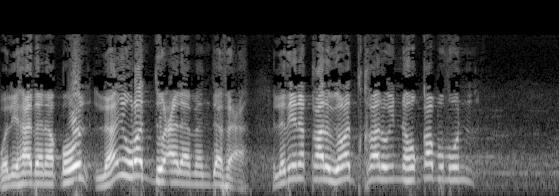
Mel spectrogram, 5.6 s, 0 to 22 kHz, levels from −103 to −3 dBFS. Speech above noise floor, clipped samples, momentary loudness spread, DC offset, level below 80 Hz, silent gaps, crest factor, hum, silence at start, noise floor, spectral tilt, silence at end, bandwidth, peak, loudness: 35 dB; under 0.1%; 13 LU; under 0.1%; -60 dBFS; none; 16 dB; none; 0 s; -54 dBFS; -5 dB/octave; 0.9 s; 11.5 kHz; -4 dBFS; -20 LUFS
